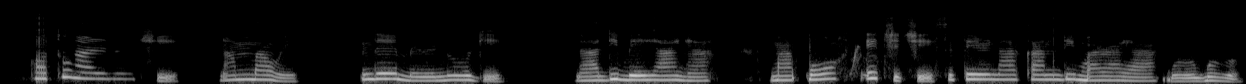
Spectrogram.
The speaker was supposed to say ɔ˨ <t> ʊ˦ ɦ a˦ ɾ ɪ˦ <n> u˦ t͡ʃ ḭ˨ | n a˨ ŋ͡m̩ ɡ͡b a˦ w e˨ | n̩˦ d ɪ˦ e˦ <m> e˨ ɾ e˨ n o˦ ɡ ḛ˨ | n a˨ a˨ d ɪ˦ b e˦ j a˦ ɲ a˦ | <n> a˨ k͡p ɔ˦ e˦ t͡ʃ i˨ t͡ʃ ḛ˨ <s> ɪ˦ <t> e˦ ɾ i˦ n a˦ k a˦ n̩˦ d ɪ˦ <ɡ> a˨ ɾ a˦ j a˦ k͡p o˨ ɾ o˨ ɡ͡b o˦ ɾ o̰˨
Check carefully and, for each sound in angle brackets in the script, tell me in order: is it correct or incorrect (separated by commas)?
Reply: correct, correct, correct, incorrect, correct, correct, incorrect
